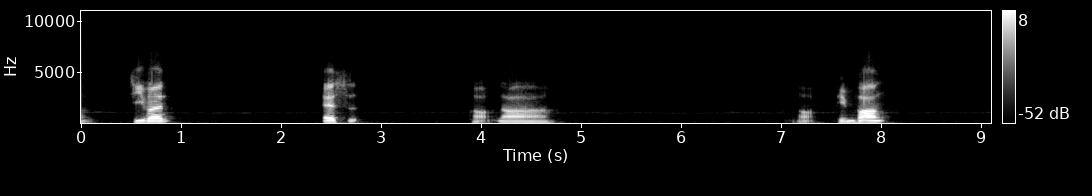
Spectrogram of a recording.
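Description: A young man speaks in short, lively phrases.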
